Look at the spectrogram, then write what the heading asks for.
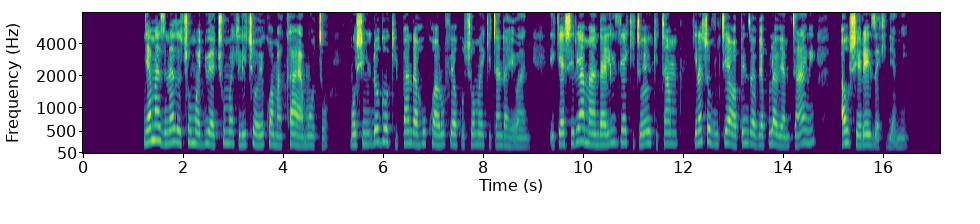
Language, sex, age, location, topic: Swahili, female, 18-24, Mombasa, agriculture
